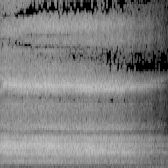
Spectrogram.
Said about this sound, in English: Two more. Breathe. Let it go. Last one. Breathe. Exhale fully.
